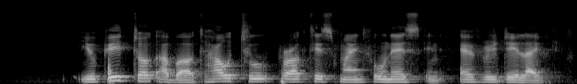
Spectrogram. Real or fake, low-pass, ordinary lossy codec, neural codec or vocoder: real; none; none; none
